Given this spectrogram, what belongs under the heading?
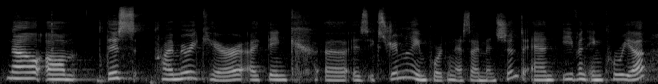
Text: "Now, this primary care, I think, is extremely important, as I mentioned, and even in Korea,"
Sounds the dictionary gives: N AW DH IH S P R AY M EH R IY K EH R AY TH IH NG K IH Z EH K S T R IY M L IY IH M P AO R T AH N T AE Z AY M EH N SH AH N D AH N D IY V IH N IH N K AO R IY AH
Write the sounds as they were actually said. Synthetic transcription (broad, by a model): N AW DH IH S P R AY M EH R IY K EH R AY TH IH NG K IH Z EH K S T R IY M L IY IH M P AO R T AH N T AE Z AY M EH N SH AH N D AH N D IY V IH N IH N K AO R IY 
